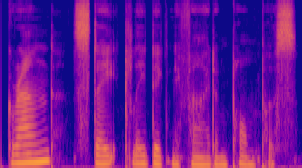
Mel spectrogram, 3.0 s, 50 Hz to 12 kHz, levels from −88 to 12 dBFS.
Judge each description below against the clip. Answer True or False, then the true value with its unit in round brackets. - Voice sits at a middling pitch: True (160 Hz)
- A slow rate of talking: True (100 wpm)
